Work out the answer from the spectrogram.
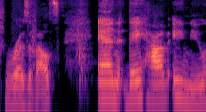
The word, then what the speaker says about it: RSVLTS: And so Roosevelt's, which we've talked about before on the show, but if you're unfamiliar, Roosevelt's is spelled capital RSVLTS, pronounced once again, Roosevelt's.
